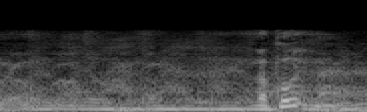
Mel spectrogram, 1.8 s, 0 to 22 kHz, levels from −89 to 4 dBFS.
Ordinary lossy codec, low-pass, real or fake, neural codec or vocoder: Opus, 64 kbps; 7.2 kHz; fake; codec, 16 kHz, 1 kbps, FreqCodec, larger model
